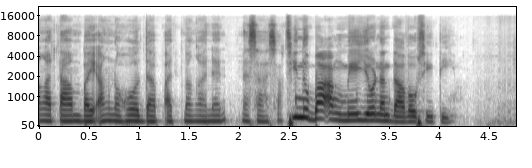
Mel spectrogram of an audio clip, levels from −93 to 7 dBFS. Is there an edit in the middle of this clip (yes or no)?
yes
